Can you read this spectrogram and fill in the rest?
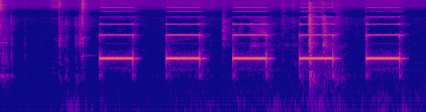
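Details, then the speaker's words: Older junk PC with an IDE hard drive and four RAM sticks: on power-up it gives five even long beeps at a steady mid-high pitch, about one per second. "and right away it starts beeping with an error let's see if we can figure out what's going on"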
